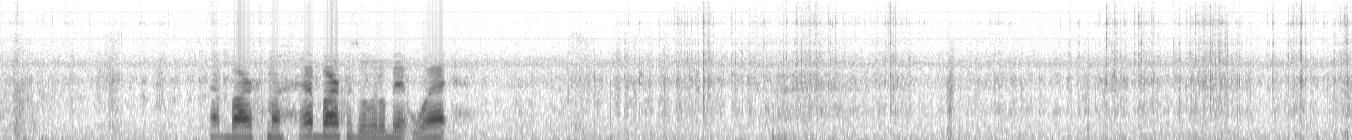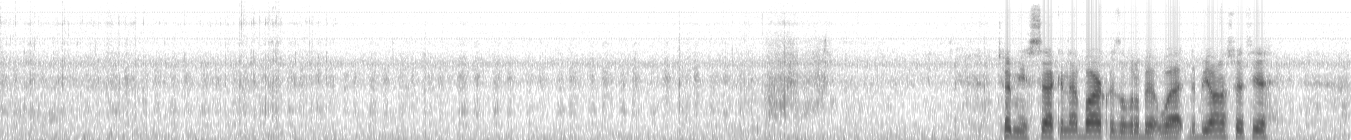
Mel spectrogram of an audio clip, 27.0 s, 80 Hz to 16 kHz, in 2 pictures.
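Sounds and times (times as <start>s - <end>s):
tinder crackling: 5.2s - 17.7s.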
